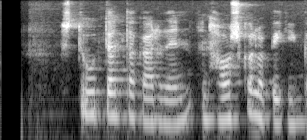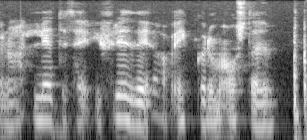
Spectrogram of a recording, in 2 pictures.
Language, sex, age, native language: Icelandic, female, 15, Icelandic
